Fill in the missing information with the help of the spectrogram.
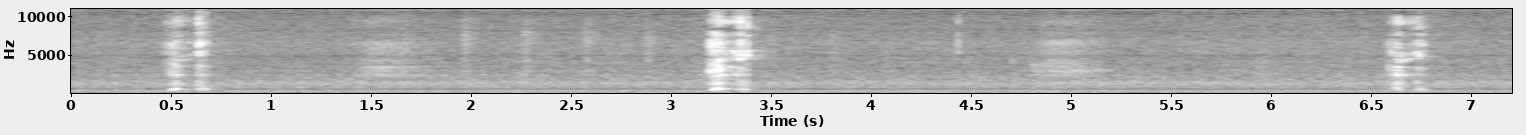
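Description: Three sharp, abrupt hiccups a few seconds apart against quiet room noise.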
